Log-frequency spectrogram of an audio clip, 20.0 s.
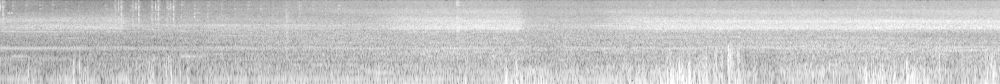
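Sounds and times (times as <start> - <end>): train wheels rumbling on rails: 0.0 - 20.0
hiss: 7.6 - 10.7, 11.8 - 20.0.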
